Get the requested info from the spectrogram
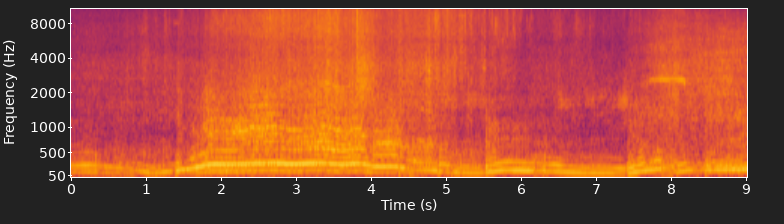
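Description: BMW E30 325i rally car's 2.5-litre straight-six engine running at high revs. The revs drop sharply and climb again several times, as with lifts and gearchanges. It is loudest about two to four seconds in.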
